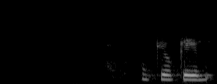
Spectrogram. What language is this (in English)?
Punjabi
